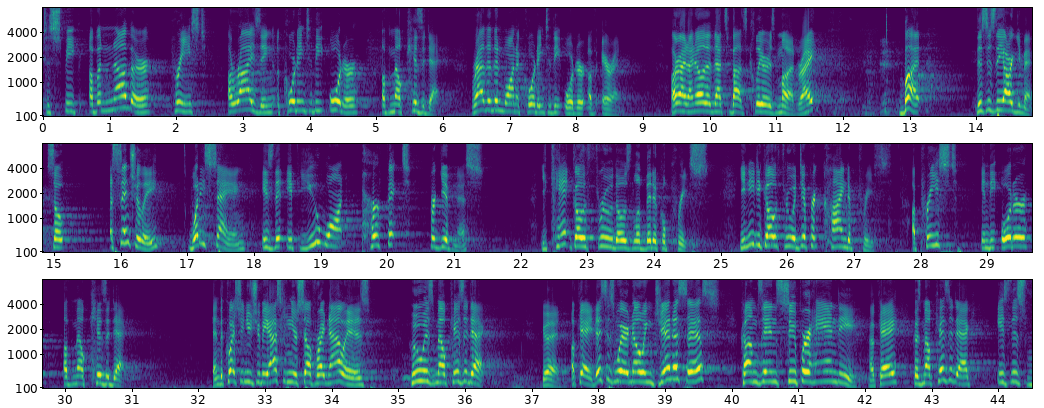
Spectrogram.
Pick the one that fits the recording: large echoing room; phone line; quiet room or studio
large echoing room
